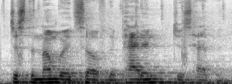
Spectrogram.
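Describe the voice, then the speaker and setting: A young man talks through his thoughts in a casual interview. His voice is very mellow and soft-edged, and his delivery is slangy, reflective and easygoing. The sound is roomy, with music quietly playing behind him. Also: mid-range voice, steady tone, brisk. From South Sudan, raised in Australia. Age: young adult. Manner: laid-back, slangy, reflective. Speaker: musician, rapper and producer being interviewed.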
